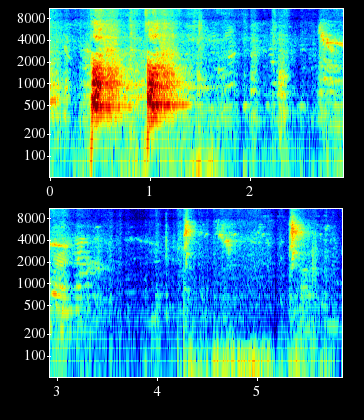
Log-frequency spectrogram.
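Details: Two strong, abrupt barks about half a second apart come from Leo, a pet German Shepherd, on an evening farm-field walk during balloon play, then voices chatter in Marathi with brief high chirps in the background.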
